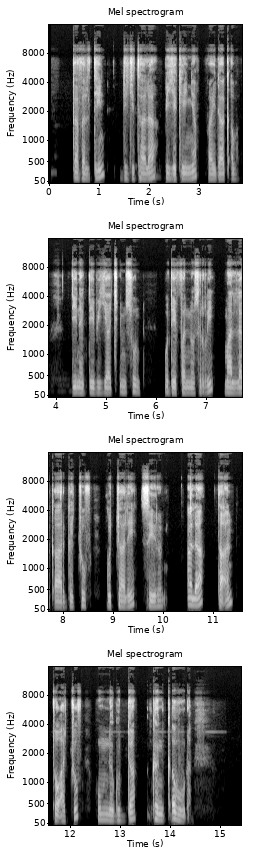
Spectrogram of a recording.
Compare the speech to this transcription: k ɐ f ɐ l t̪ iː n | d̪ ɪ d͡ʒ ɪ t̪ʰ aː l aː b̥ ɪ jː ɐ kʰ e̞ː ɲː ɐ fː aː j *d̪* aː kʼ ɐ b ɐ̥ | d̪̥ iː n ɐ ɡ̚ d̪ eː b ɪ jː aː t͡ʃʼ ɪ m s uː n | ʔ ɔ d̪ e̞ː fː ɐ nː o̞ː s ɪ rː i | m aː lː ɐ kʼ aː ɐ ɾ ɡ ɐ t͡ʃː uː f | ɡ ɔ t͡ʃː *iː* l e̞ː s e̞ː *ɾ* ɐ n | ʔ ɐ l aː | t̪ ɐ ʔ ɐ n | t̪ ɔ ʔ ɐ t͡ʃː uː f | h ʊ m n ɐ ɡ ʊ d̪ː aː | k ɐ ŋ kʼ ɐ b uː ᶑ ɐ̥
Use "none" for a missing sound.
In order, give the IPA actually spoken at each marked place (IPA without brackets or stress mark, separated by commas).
d̪, aː, ɾ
